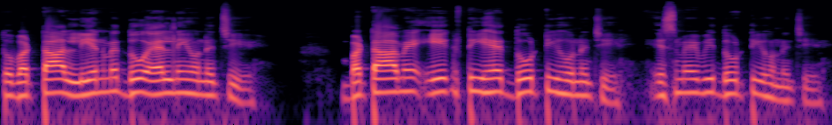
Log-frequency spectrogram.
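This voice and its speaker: A middle-aged Indian English teacher leads a spelling lesson, spelling words out and repeating them over and over. His voice sits a little high and sounds smooth and clear. The recording is dry and close, with no room sound. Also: normal speed, no echo. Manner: explains patiently, spells words out letter by letter; repeats words many times, slips and corrects himself. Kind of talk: spelling lesson for exam students.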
